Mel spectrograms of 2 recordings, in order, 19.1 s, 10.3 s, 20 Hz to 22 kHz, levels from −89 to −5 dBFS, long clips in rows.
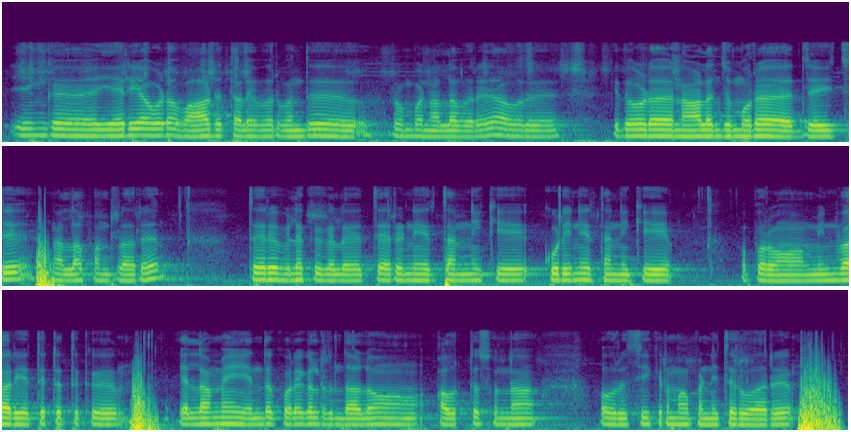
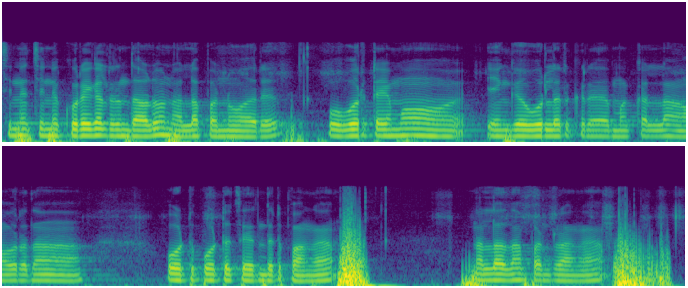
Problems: background sounds at intervals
